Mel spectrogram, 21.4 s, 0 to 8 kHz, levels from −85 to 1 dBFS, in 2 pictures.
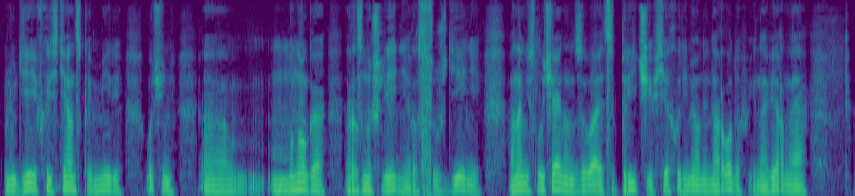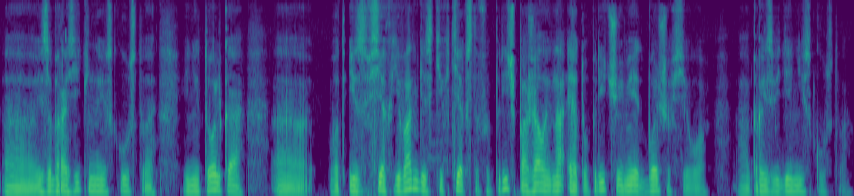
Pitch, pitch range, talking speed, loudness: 95 Hz, 85-105 Hz, 125 wpm, -28 LUFS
